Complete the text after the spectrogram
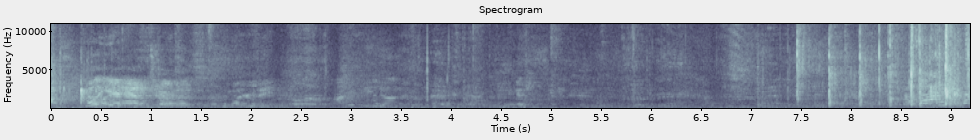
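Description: A man explains calmly and loudly in a large echoing hall.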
